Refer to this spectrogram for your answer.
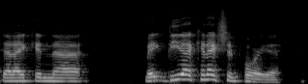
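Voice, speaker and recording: With a slight Boston accent, a man talks at a fairly high pitch and with lively intonation. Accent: slight Boston accent in certain vowels. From Massachusetts. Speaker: fishing YouTuber. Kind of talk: casual chat. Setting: live stream while gaming.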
